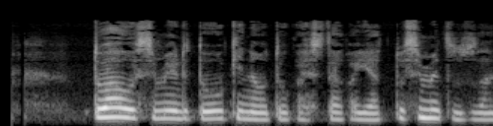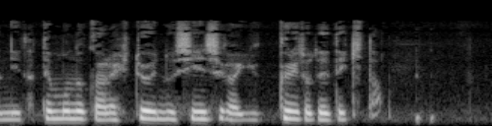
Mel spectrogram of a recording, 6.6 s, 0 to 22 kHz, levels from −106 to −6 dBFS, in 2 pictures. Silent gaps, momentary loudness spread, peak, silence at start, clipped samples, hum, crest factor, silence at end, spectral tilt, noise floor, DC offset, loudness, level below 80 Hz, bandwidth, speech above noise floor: none; 13 LU; -8 dBFS; 0.65 s; under 0.1%; none; 22 dB; 0.5 s; -4.5 dB/octave; -54 dBFS; under 0.1%; -29 LUFS; -86 dBFS; 11.5 kHz; 25 dB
